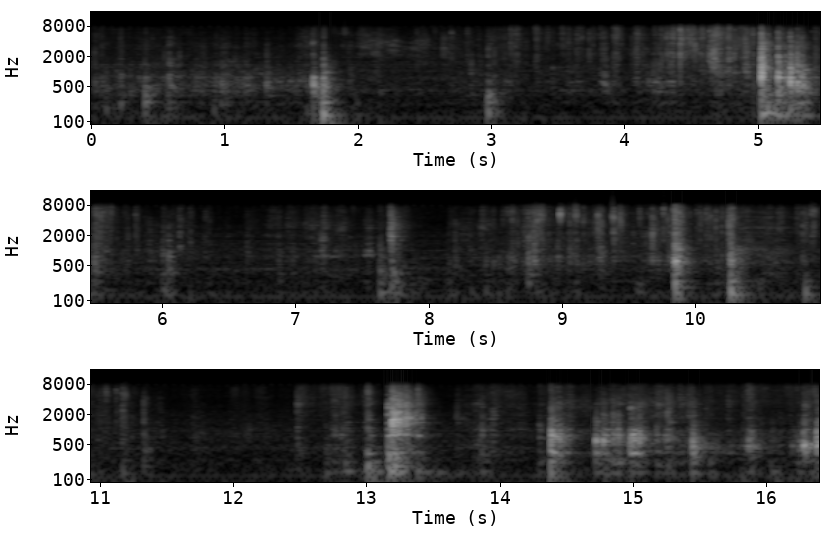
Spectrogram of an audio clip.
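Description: Trading card box and foil pack being opened by hand: packaging rustling, crinkling and tearing, with scattered taps and clicks.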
